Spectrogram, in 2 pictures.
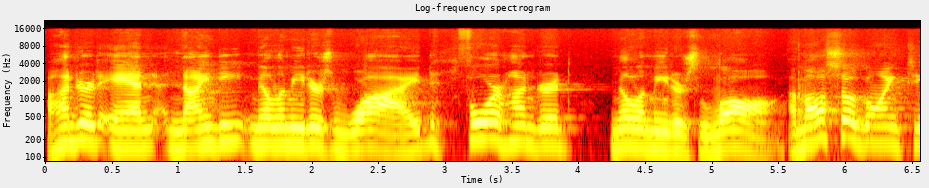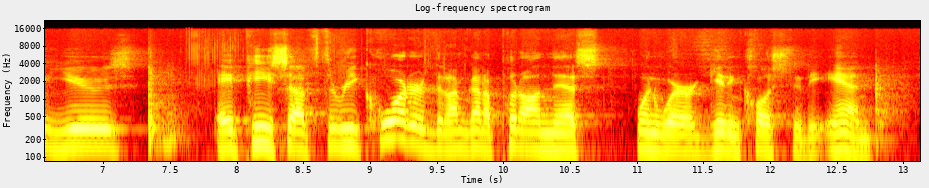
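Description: With music in the background, a man speaks at a very slow pace with ordinary pitch variation. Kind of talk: tutorial. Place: workshop. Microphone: lapel.

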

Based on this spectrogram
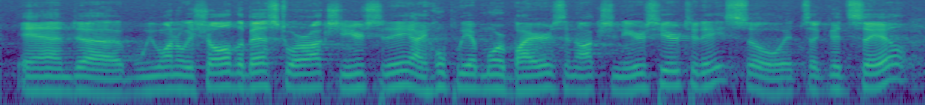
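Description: A man talks at a fairly quick pace in an unremarkable speaking voice, fairly high in pitch, with ordinary pitch variation over light background noise. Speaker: provincial government representative giving greetings. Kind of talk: welcome speech at a live event. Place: hall.

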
